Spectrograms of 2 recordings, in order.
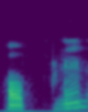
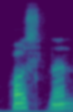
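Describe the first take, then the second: First: The first syllable ends with a p sound. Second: The first syllable ends with an s sound. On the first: "bukan opnen" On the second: "atau osnen"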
